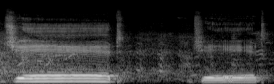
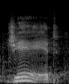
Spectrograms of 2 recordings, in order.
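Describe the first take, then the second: First: "Jade" dragged out as a booming "Jud", like a tugboat horn; mock mangled name. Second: Said in the usual way. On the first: Comic mimicking the guest's mumbled name as a tugboat "Jud". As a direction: honk "Jade" as "Jud", louder, like a foghorn. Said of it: "It's like a tugboat". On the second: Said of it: "She's trying to say Jade".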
